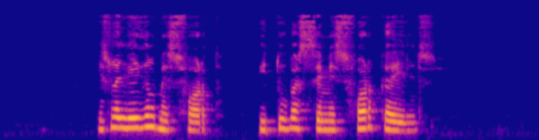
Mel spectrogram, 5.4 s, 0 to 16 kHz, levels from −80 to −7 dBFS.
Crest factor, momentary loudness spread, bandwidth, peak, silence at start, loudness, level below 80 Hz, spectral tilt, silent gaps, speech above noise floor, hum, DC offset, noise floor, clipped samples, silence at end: 18 dB; 18 LU; 11.5 kHz; -10 dBFS; 1 s; -27 LUFS; -72 dBFS; -5 dB/octave; none; 49 dB; none; under 0.1%; -75 dBFS; under 0.1%; 1.05 s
